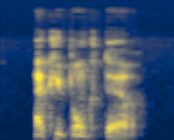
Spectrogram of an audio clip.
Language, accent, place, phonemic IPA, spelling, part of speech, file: French, France, Lyon, /a.ky.pɔ̃k.tœʁ/, acupuncteur, noun, LL-Q150 (fra)-acupuncteur.wav
- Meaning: Pre-1990 spelling of acuponcteur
